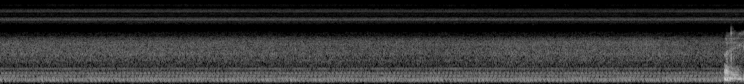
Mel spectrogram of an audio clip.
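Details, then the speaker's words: Ear microsuction using a full-size suction tube under an endoscope to lift a difficult wax plug sitting on the eardrum: steady suction hiss with low mechanical hum, then a brief loud rattle as material is drawn into the tube. "so you need you need the full size tube to to get the round the power to to pull something like this out"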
